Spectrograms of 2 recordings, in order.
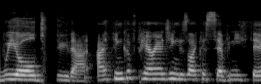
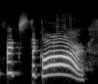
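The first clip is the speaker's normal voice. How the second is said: much higher, louder demand; frantic yell; 13 semitones higher, 8 dB louder than usual. Retold or imitated. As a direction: shout it up the stairs at your husband. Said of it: "I'm like".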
